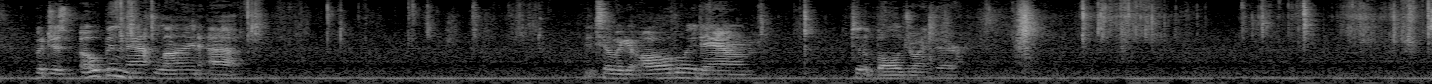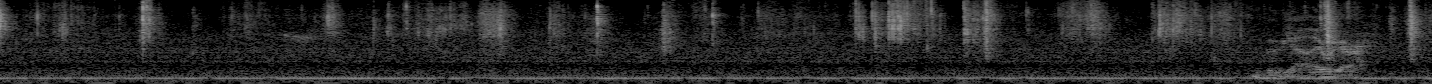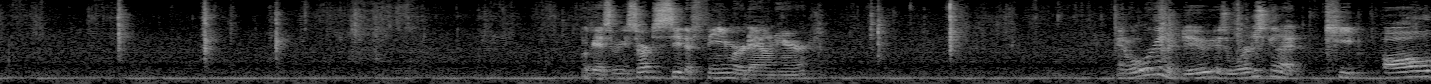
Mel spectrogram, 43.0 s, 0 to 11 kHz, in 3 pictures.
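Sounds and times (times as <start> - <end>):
steady low hum: 0.0 - 42.9.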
